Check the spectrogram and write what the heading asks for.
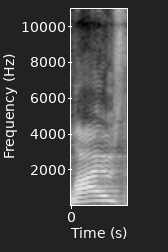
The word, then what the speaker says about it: lives: word Li ves then if it's a noun that's all the information I need to know to know how to pronounce it if I say a cat has nine lives I pronounce it like lives or as if instead that word is a verb then I'm gonna pronounce it like lips like she lives in New York City and so tigers getting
